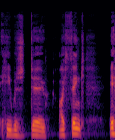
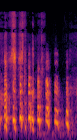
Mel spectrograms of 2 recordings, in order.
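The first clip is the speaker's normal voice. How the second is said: high, loud burst of laughter; 7 dB louder, much slower than usual. Real, not acted. Laughing at Bad Santa bar scene.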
